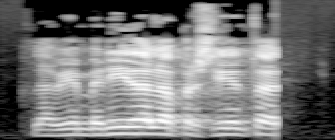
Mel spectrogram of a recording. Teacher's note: el Rey está pronunciando una aproximante muy suave. La lengua solo hace un gesto de acercarse a los dientes. Es solo una ligera perturbación en la transición entre la vocal A y la vocal E.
